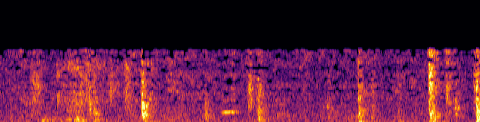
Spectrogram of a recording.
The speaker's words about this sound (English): Maybe we could shut that door.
